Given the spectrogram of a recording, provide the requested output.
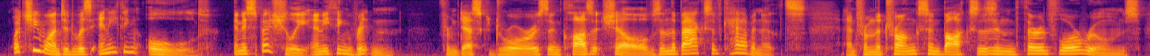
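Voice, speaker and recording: A narrator reading a novel aloud as scripted audiobook narration. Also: medium pitch.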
